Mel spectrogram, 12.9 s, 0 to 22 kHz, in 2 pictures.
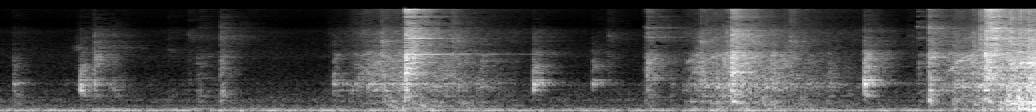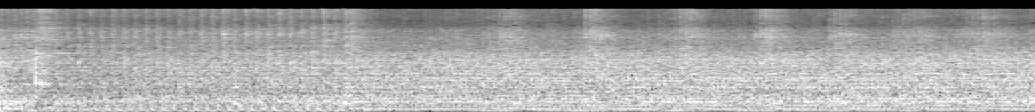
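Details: Predator 4375 watt generator after stator and rotor replacement (previously started but barely ran, no power); quiet handling noises then engine catches and settles into steady, even run, no misses or knocks; outlets now giving 110 V; good running.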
